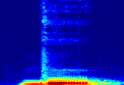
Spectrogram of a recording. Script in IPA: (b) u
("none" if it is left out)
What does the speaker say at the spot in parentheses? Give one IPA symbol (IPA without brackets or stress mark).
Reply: b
